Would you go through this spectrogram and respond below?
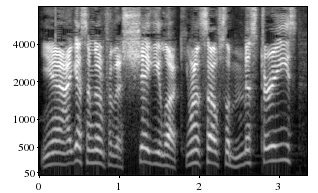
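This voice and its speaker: Man reading as a laid-back husband, bright voice. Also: high voice, a little fast, faint music behind. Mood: playful, flirty.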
